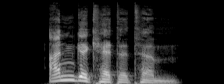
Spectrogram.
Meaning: strong dative masculine/neuter singular of angekettet
- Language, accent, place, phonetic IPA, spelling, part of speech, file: German, Germany, Berlin, [ˈanɡəˌkɛtətəm], angekettetem, adjective, De-angekettetem.ogg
